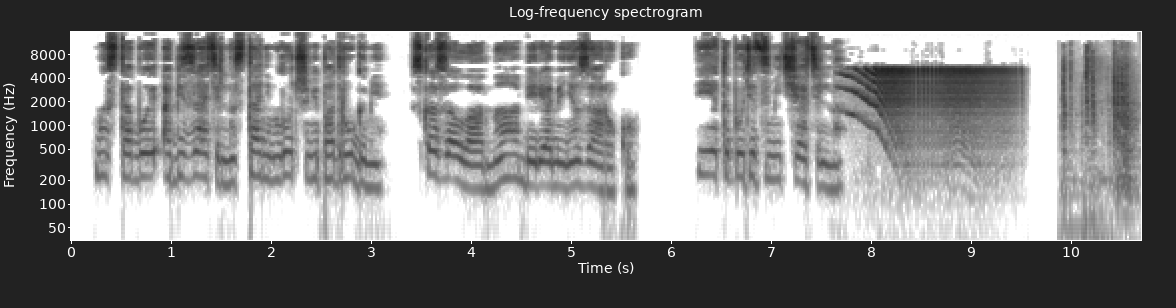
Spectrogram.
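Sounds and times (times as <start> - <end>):
speech: 0.3 - 8.1
door flung wide open, nearly torn off its hinges, creaking: 7.7 - 10.6.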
